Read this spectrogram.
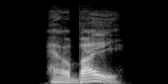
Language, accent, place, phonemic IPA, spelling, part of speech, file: German, Germany, Berlin, /hɛʁˈbaɪ/, herbei, adverb, De-herbei.ogg
- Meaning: hither, here, to here, to this place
